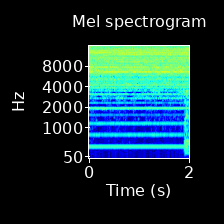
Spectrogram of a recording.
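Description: Small home-built asymmetrical electric motor running at a constant speed off a 12 volt battery: a steady whine made of a few fixed tones.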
